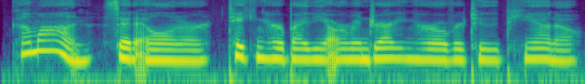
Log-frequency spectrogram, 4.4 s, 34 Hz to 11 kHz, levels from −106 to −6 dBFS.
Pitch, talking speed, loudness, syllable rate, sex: 200 Hz, 220 wpm, -18 LUFS, 5.4 syllables/s, female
